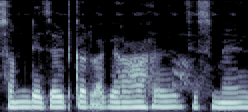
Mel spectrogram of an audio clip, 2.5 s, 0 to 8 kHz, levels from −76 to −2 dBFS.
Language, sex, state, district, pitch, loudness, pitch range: Hindi, male, Rajasthan, Jaisalmer, 140 Hz, -15 LUFS, 135-145 Hz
